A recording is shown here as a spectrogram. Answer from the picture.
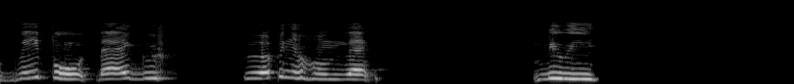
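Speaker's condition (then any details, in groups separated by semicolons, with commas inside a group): Cerebral palsy quadriplegia; from birth, quadriplegic, all four limbs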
